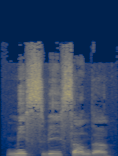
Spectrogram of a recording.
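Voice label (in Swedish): "missvisande", Swedish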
